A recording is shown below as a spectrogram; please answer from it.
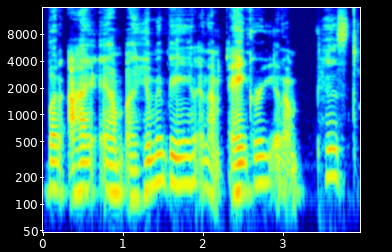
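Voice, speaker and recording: A woman's voice: low-pitched, unhurried. A woman hosting a casual live stream, venting her frustration, repeating her greetings and complaints and swearing freely.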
